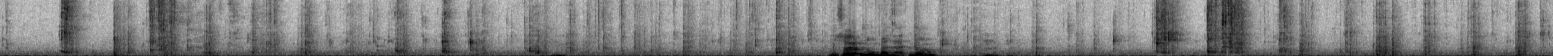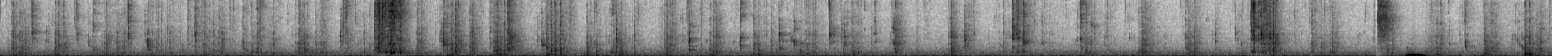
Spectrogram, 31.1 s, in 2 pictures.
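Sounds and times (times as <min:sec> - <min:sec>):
crunching crispy skin: 0:00.6 - 0:08.4, 0:09.4 - 0:31.0.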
